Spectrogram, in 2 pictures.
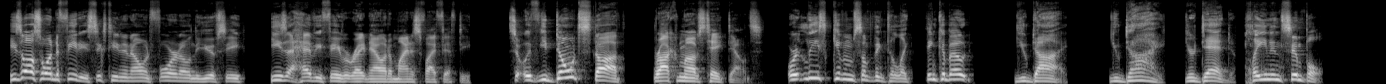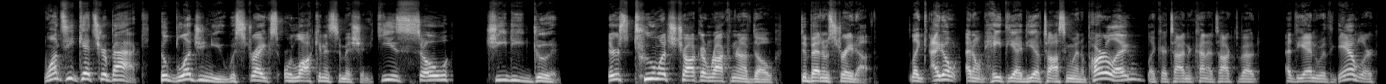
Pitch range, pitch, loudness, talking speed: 140-210 Hz, 165 Hz, -15 LUFS, 225 wpm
